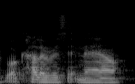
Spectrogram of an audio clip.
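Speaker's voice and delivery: usual speaking voice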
